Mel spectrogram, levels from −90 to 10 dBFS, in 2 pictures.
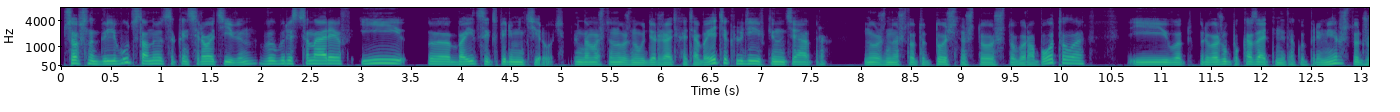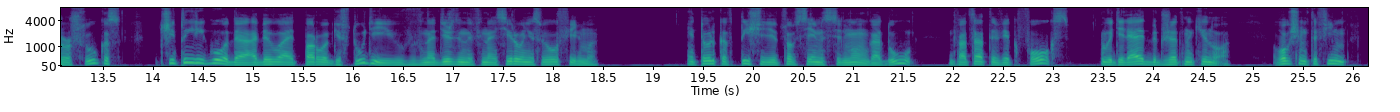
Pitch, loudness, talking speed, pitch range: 115 Hz, -32 LUFS, 140 wpm, 105-130 Hz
